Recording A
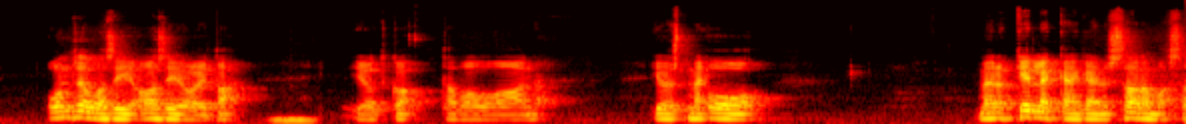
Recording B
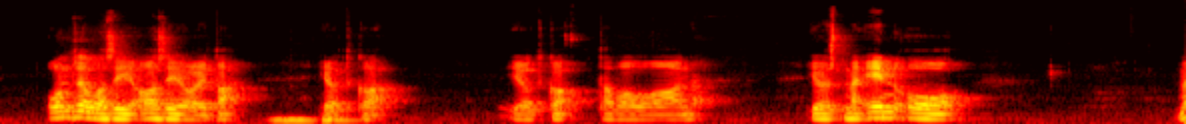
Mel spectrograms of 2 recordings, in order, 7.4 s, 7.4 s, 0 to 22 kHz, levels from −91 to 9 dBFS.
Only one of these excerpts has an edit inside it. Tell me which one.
A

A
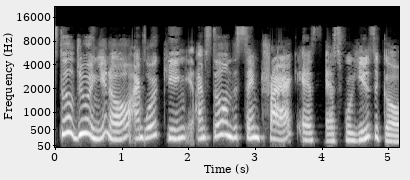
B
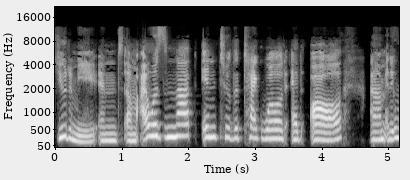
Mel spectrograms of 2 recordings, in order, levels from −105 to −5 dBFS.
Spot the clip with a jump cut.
A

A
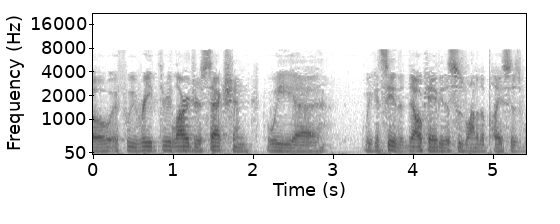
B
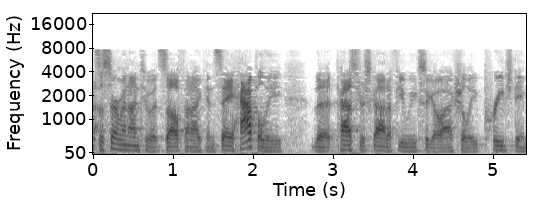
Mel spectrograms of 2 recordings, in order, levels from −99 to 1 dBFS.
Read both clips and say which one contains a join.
A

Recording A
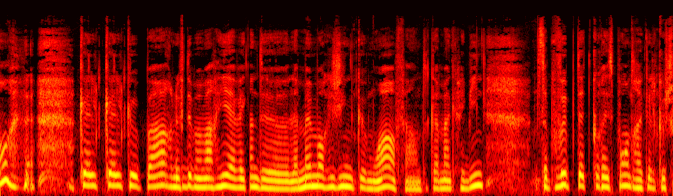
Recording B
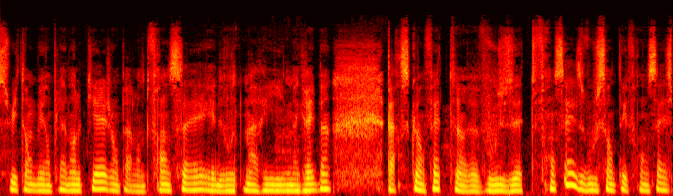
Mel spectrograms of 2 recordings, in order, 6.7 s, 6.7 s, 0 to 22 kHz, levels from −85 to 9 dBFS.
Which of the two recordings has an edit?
A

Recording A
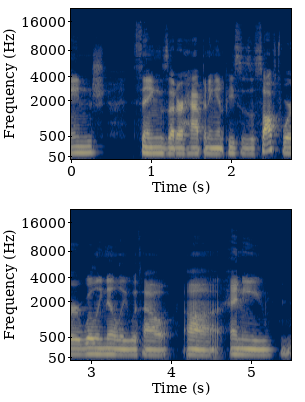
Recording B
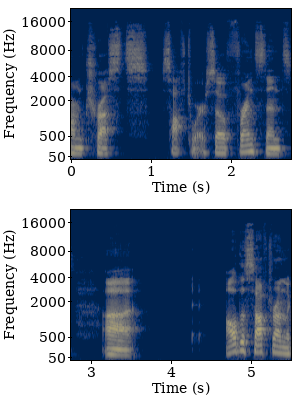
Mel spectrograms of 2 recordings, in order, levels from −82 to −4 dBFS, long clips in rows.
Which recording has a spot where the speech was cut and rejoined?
A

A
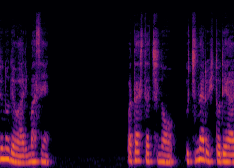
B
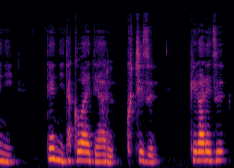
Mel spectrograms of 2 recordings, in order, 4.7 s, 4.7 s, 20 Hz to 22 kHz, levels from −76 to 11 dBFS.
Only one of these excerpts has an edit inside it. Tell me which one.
B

